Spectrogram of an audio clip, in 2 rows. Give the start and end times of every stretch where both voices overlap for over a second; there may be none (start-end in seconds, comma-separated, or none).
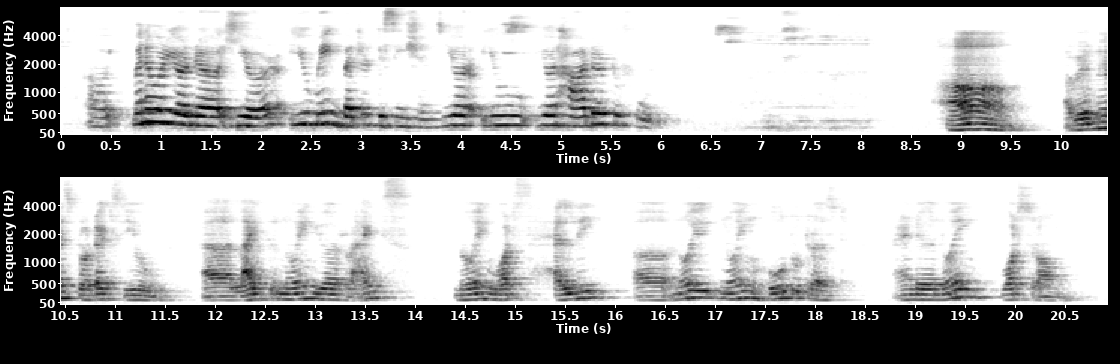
none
